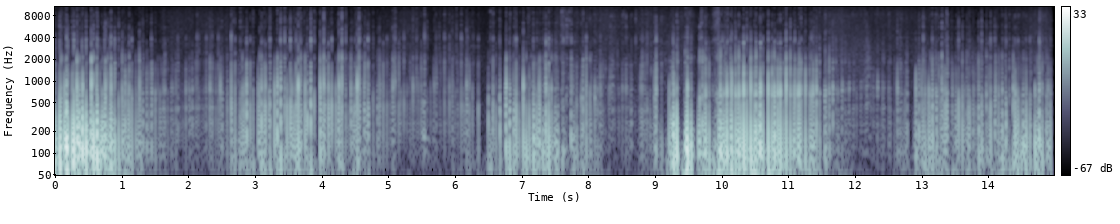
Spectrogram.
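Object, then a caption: Thin cork coaster. A thin, flat, solid square cork coaster with a red dot, held in both hands, is rapidly tapped and scratched with long nails at varying distances from the mic. The result is a dense, irregular stream of soft, low, dull clicks and rustly scratches that swell louder and fade several times as the hands move nearer and farther.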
